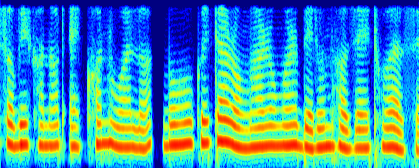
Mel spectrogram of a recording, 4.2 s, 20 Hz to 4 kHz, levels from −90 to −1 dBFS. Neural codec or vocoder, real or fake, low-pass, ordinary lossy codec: codec, 24 kHz, 0.5 kbps, DualCodec; fake; 3.6 kHz; none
